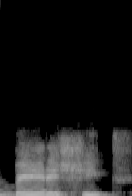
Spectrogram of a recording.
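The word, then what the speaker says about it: בראשית: con un lleva entonces acá lo vamos a pronunciar bereshit bereshit bereshit acá no hay vocal acá no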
